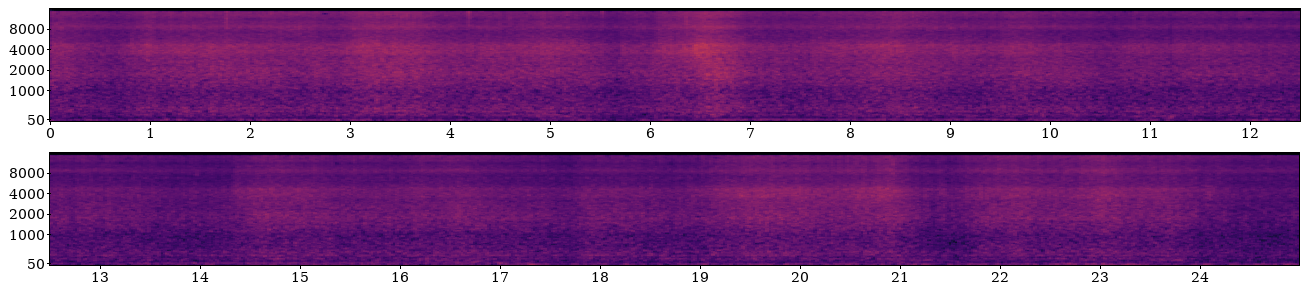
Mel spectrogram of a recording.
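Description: Heavy rain falling on a moving car's roof and windscreen, mixed with tyre hiss on the wet road, heard from inside the car; a steady wash of noise that swells and eases every few seconds.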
